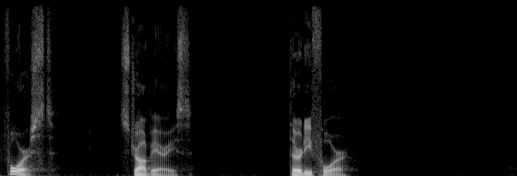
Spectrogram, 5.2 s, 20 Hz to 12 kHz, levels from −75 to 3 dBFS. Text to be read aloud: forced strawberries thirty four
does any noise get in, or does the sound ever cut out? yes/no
no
